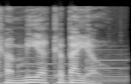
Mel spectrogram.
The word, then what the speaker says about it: Camila Cabello: It's spelt Camila Cabello, but I believe she pronounces it Camilla Cabello.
